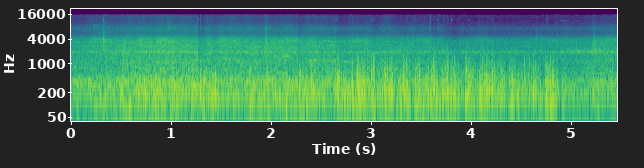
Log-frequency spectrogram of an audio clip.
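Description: Passenger train running across a river bridge, heard from inside a carriage at the window, with wind buffeting the phone's microphone in a loud, fluttering rush.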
